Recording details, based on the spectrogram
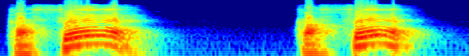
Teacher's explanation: Qual que foi mais forte? A última. Ó, essa aqui foi mais forte. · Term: oxítona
